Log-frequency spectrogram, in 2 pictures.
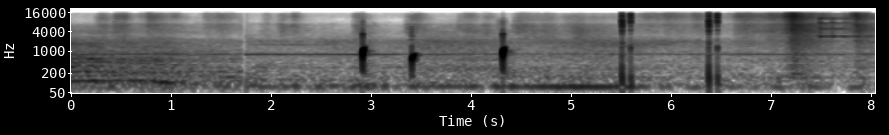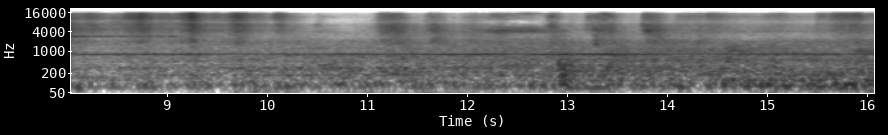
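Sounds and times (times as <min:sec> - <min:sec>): bell notification chime: 0:07.6 - 0:09.4.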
